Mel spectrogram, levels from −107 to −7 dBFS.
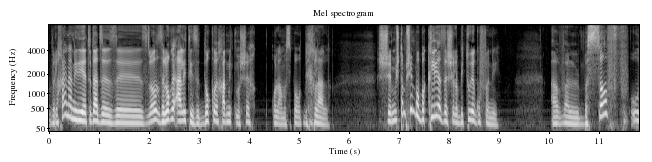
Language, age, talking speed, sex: Hebrew, 40-59, 145 wpm, female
